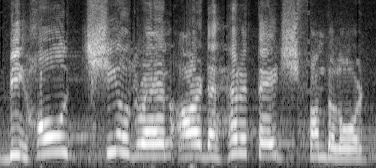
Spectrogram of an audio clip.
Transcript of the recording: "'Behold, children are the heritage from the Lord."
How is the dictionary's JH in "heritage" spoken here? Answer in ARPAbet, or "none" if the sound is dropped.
JH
